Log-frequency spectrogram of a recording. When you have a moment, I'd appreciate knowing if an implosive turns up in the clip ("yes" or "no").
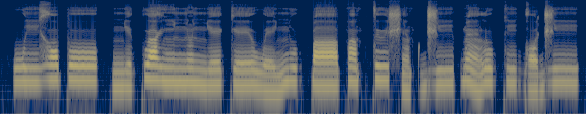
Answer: yes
